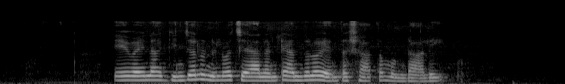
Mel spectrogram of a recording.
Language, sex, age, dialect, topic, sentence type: Telugu, female, 46-50, Telangana, agriculture, question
